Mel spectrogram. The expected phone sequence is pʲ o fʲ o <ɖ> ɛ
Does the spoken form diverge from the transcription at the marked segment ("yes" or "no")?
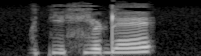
no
